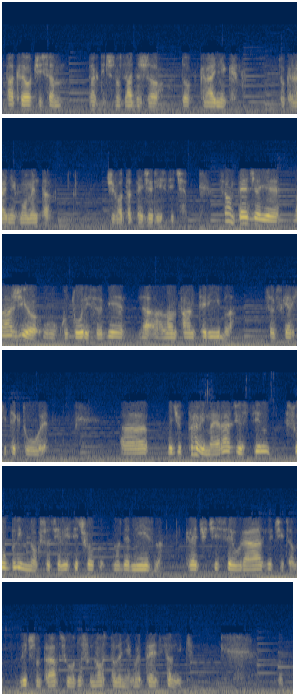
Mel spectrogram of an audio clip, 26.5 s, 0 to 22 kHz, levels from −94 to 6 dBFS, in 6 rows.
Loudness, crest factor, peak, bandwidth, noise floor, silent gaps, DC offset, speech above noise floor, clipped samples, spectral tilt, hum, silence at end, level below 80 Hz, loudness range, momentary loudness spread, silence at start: -28 LUFS; 20 dB; -8 dBFS; 5.8 kHz; -51 dBFS; none; under 0.1%; 23 dB; under 0.1%; -7.5 dB/octave; none; 0 s; -50 dBFS; 8 LU; 20 LU; 0 s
